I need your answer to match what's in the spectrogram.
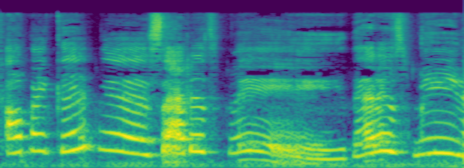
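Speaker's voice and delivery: high, thrilled squeal of recognition; excited. Retold or imitated. Reading the article, realizing she qualifies, excited and high. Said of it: "I'm so excited".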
